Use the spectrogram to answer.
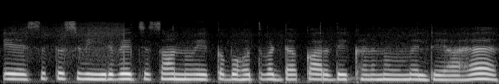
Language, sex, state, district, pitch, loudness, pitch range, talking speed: Punjabi, female, Punjab, Kapurthala, 235 Hz, -15 LUFS, 230-245 Hz, 155 wpm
